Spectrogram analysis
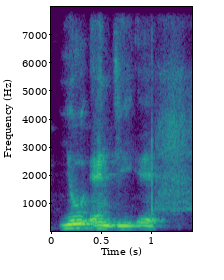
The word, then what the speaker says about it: UNGA: nations general assembly so in short we pronounce as anga unga united nations uh general assembly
